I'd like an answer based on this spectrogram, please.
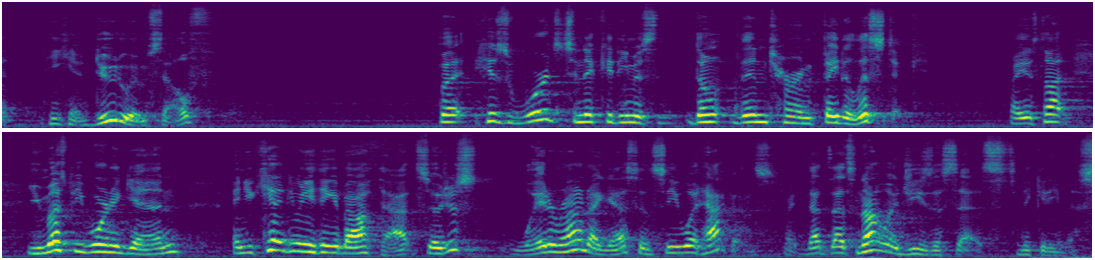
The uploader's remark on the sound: delivered at Christ Our Savior Baptist Church on Sunday evening, October 1, 2023.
